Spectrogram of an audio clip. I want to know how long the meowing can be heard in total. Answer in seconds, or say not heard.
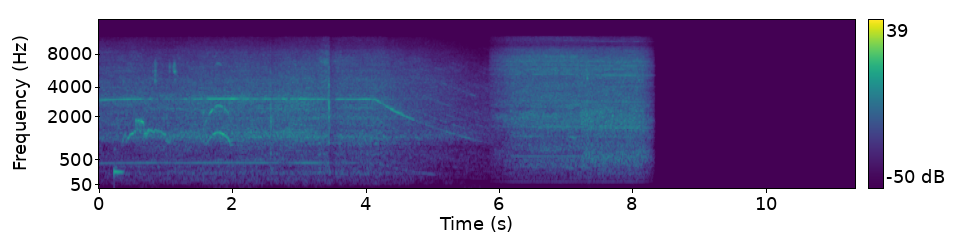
2 s.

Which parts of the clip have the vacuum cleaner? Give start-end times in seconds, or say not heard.
0.0-8.3.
